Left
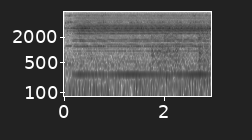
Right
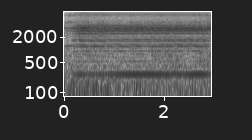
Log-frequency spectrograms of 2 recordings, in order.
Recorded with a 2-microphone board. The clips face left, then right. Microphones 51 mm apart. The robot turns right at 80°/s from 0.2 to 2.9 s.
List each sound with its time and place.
0.0 s running water: 100° right, 1.0 m; by 3.0 s 115° left, 1.0 m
